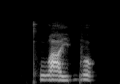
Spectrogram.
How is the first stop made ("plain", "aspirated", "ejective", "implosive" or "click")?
aspirated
